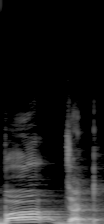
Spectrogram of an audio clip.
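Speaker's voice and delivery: बजट with the first syllable ब stressed and drawn out. Shown as a demonstration. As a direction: slowly split बजट, leaning on the opening ब. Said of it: "पहले वाले syllable पर stress है". (बजट के पहले syllable ब पर ज़ोर, धीरे-धीरे)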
